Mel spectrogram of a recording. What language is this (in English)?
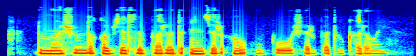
Pashto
